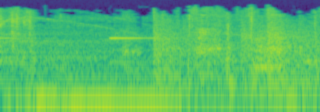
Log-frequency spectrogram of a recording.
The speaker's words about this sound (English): Having learned how fast bears can run, it starts. Remote start on the all-new Hyundai Elantra.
